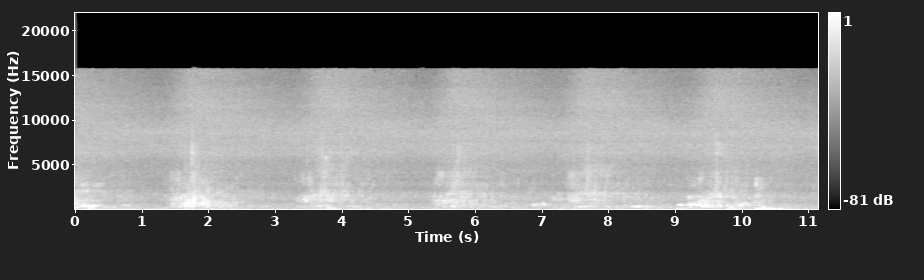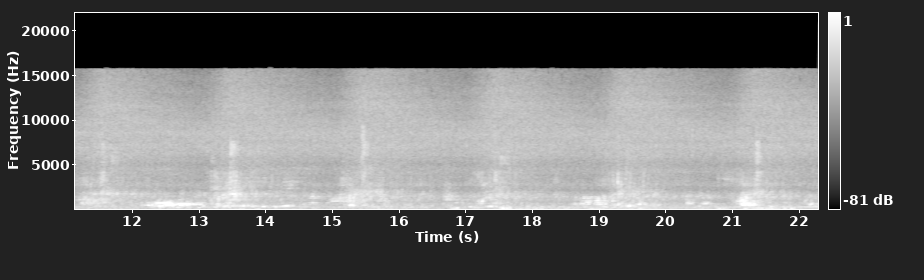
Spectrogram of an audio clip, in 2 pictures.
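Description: A rowing machine's flywheel whooshes in rhythmic surges with each stroke.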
